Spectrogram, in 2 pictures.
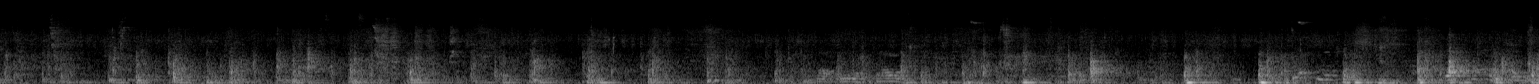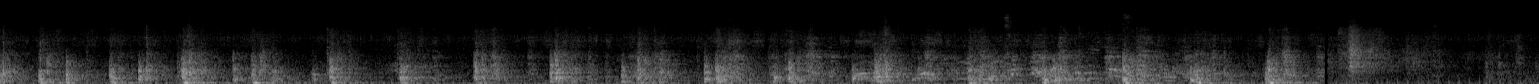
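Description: Footsteps walking down a rock-cut tomb corridor, about two steps a second, with voices in the background.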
